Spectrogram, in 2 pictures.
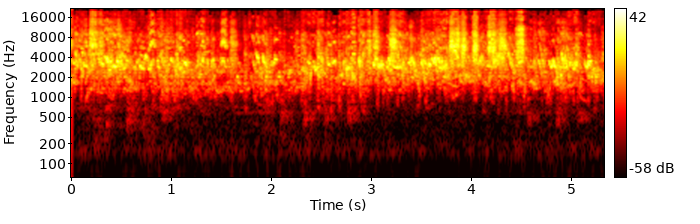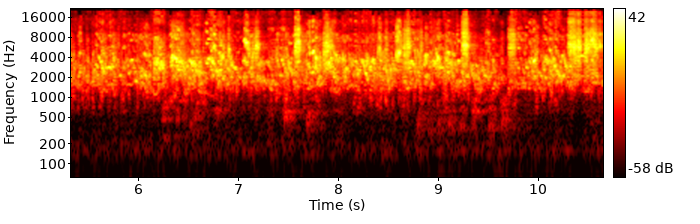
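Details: Budgies, Australian parrots, keep up a long, loud, continuous chattering of scratchy squawks and squeaky high chirps from several birds at once.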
